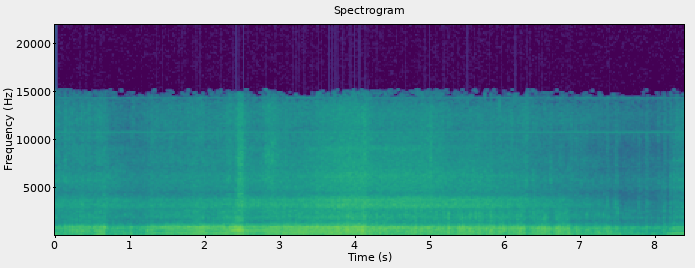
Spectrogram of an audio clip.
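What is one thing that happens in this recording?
Tyres crunch over a bumpy dirt track.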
